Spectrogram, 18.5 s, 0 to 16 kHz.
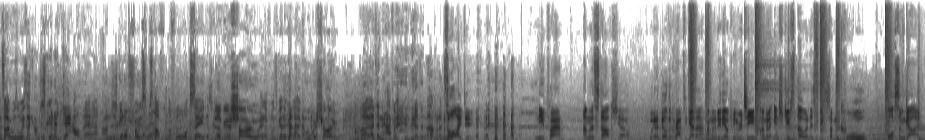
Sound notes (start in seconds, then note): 8.4 laughing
